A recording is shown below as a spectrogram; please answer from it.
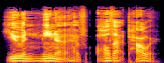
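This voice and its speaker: A man's voice: on the low side, steady tone, normal speed, creaky, fairly bright tone, dry recording, studio quality, pitched above the performer's own voice. A man voicing a timid young boy who talks in a hesitant, self-doubting way. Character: timid, tearful young boy, unsure of himself.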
